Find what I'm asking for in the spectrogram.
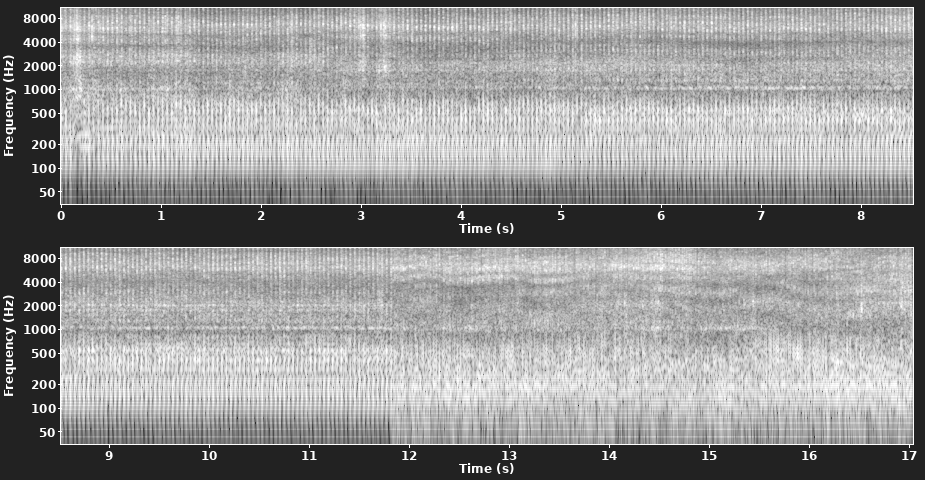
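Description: A remote-controlled RC lawn mower's engine roars loud and close as it mows grass, a steady unbroken drone that shifts in tone partway through as the load changes.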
